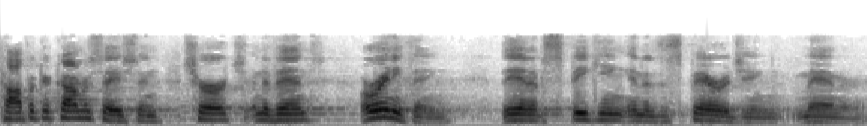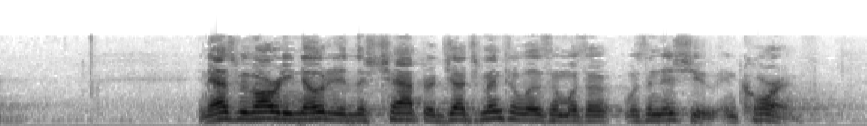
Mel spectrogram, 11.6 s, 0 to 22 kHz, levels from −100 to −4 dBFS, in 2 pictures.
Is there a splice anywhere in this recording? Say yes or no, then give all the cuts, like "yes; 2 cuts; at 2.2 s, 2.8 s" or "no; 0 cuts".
yes; 1 cut; at 1.2 s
